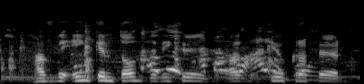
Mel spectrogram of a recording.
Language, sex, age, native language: Icelandic, male, 12, Icelandic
